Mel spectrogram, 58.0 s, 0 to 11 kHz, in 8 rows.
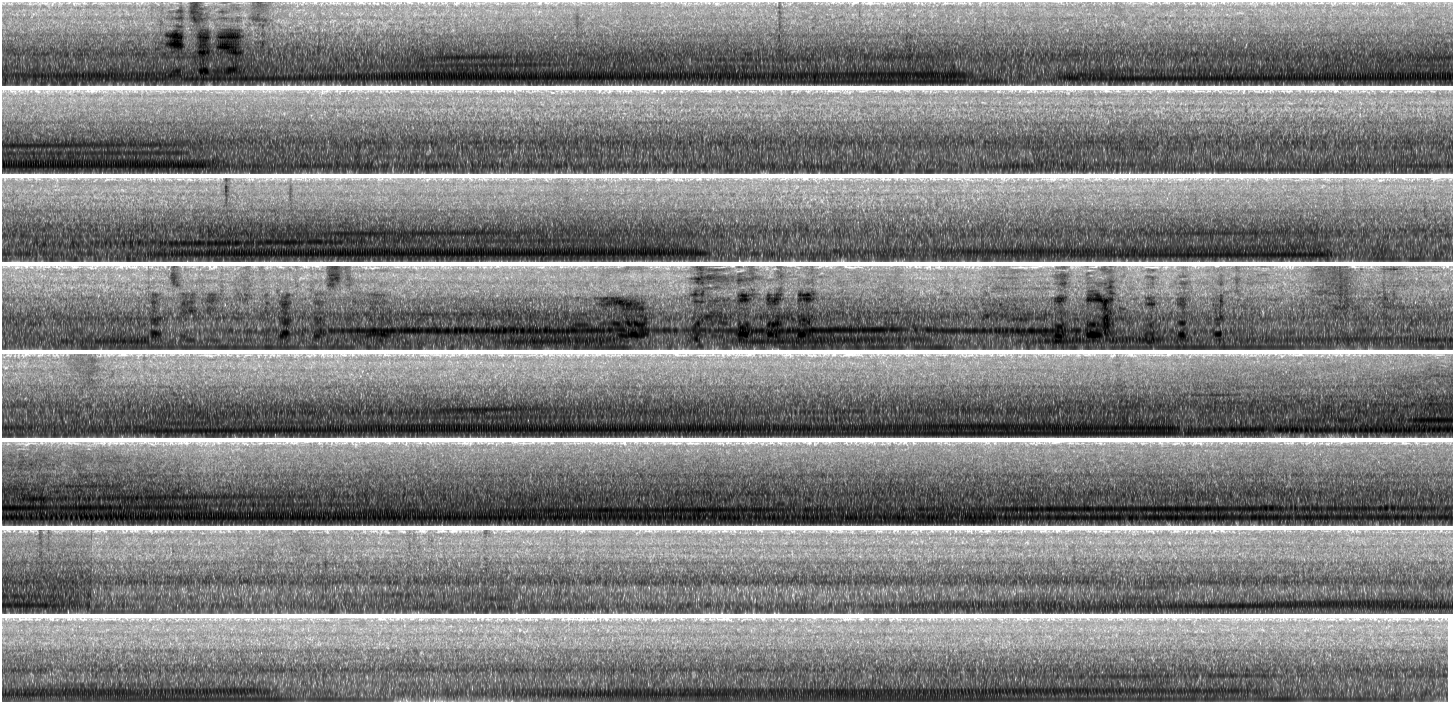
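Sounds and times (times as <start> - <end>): car engine revving in cabin: 0.0 - 58.0.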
